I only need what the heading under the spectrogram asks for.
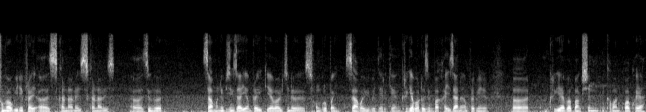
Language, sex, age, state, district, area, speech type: Bodo, male, 18-30, Assam, Chirang, rural, spontaneous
